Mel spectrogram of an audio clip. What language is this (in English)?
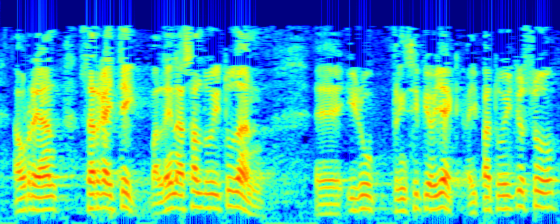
Basque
